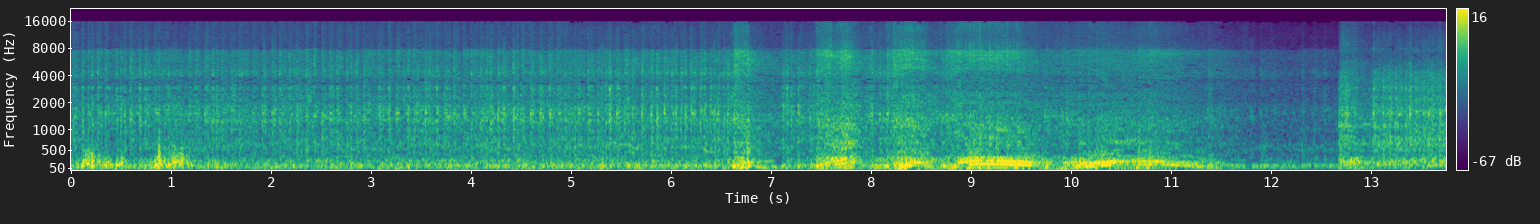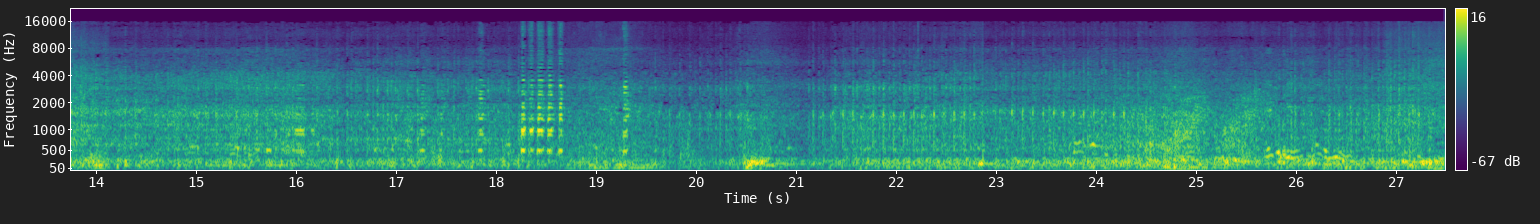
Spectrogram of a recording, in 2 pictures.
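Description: A vehicle's engine rumbles as the vehicle rolls slowly along.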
